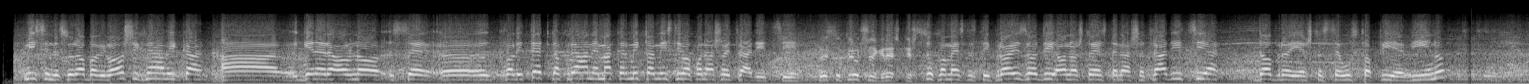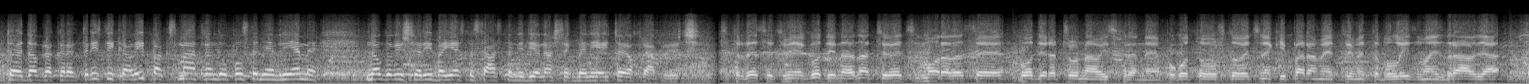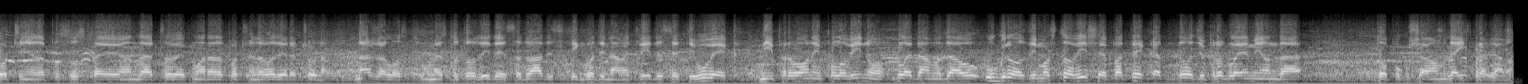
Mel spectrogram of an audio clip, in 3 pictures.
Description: Anketa građana Podgorice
